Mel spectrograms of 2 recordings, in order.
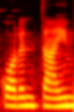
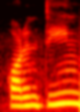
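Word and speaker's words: quarantine: अगर हमको कुछ नहीं पता होगा तो इसको हम क्वारेंटाइन पढ़ेंगे। क्योंकि अभी हमने आई का उच्चारण आई देखा ना आई फिर कंसोनेंट फिर इ। तो ये याद रख लें कि ये क्वारेंटीन जो है यहां पर आई का उच्चारण बड़ी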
